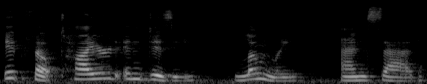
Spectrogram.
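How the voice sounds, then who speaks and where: Teacher lady reading a kids book out loud, takes her time, bit husky, expressive w little side comments. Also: mid-range voice, takes it slowly. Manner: expressive, with emphatic repeated words. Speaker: teacher reading aloud to students. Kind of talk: picture book read-aloud with chatty asides.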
